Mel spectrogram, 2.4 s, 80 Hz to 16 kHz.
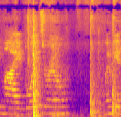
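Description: A voice, sung or spoken but not clear words, with two sharp knocks, about 0.7 s and 1.8 s in.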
